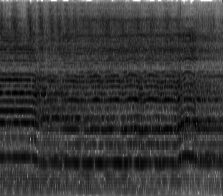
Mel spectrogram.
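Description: A male llanero singer's voice holding long, drawn-out notes in a joropo song. The pitch drops about half a second in and wavers near the end, over a softer band accompaniment.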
